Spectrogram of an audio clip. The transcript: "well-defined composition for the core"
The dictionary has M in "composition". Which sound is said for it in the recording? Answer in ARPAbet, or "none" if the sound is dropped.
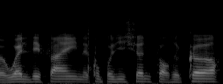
none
